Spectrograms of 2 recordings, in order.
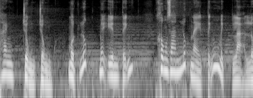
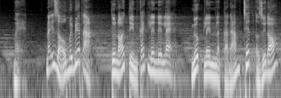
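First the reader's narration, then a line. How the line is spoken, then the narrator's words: Loud shout. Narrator (Vietnamese): Năm em hét lớn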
